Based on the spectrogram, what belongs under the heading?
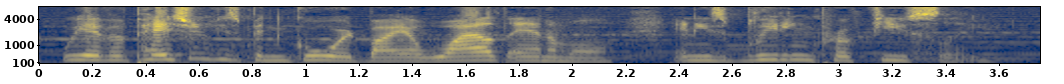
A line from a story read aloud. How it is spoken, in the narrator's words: snapped Ryla matter-of-factly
